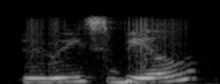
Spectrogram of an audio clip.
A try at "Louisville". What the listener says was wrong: Louisville. We don't pronounce the S E here. Because it's a French word. So it's like Louis the Fourth, Louis the Fifth. Yeah, so we say Louisville.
